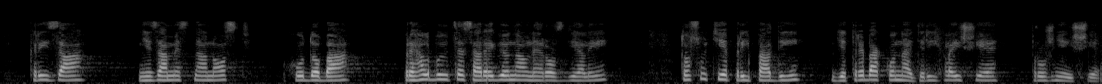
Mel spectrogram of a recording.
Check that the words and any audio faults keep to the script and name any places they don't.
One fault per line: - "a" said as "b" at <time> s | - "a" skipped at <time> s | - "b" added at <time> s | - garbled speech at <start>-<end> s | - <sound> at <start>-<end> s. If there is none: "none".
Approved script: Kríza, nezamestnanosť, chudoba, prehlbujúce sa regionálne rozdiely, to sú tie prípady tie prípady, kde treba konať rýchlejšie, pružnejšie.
- "tie prípady" skipped at 8.0 s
